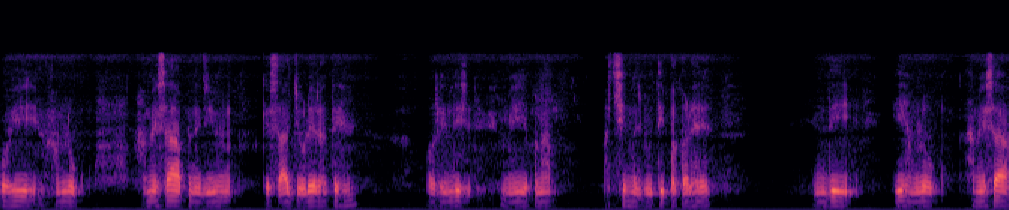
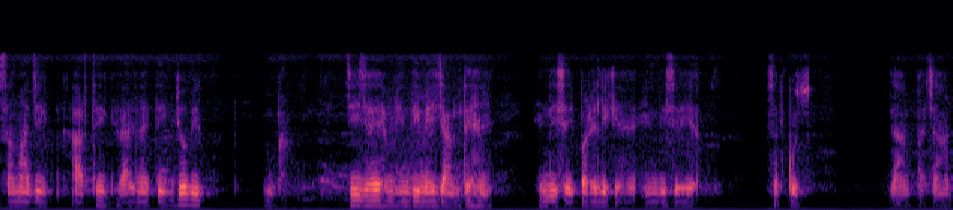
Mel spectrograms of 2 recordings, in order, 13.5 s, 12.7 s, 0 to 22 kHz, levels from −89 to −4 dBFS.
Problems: none marked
